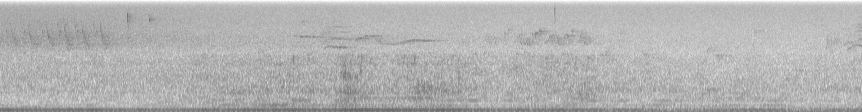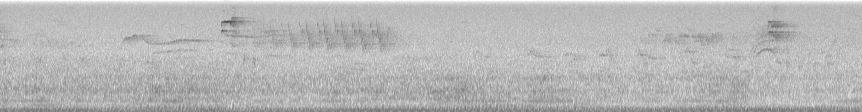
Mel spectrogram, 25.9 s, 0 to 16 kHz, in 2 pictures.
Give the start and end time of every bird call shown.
[0.00, 2.66] Ovenbird (Seiurus aurocapilla)
[0.00, 25.87] Eastern Wood-Pewee (Contopus virens)
[7.16, 9.06] Common Yellowthroat (Geothlypis trichas)
[16.06, 16.96] American Robin (Turdus migratorius)
[16.26, 19.26] Ovenbird (Seiurus aurocapilla)
[19.86, 24.96] American Robin (Turdus migratorius)
[22.26, 24.06] Common Yellowthroat (Geothlypis trichas)
[24.06, 24.56] Gray Catbird (Dumetella carolinensis)

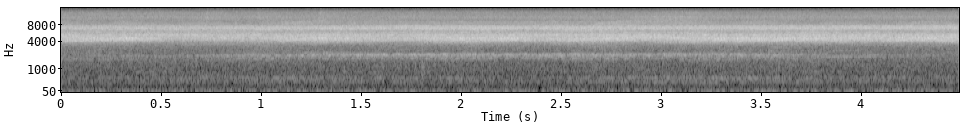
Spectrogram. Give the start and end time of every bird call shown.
[0.00, 4.09] Cinnamon-throated Woodcreeper (Dendrexetastes rufigula)
[0.00, 4.09] unidentified bird
[0.00, 4.49] Hauxwell's Thrush (Turdus hauxwelli)
[0.00, 4.49] Spot-winged Antshrike (Pygiptila stellaris)

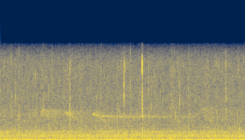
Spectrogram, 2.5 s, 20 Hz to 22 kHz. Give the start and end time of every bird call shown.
[0.28, 1.88] Red-winged Blackbird (Agelaius phoeniceus)

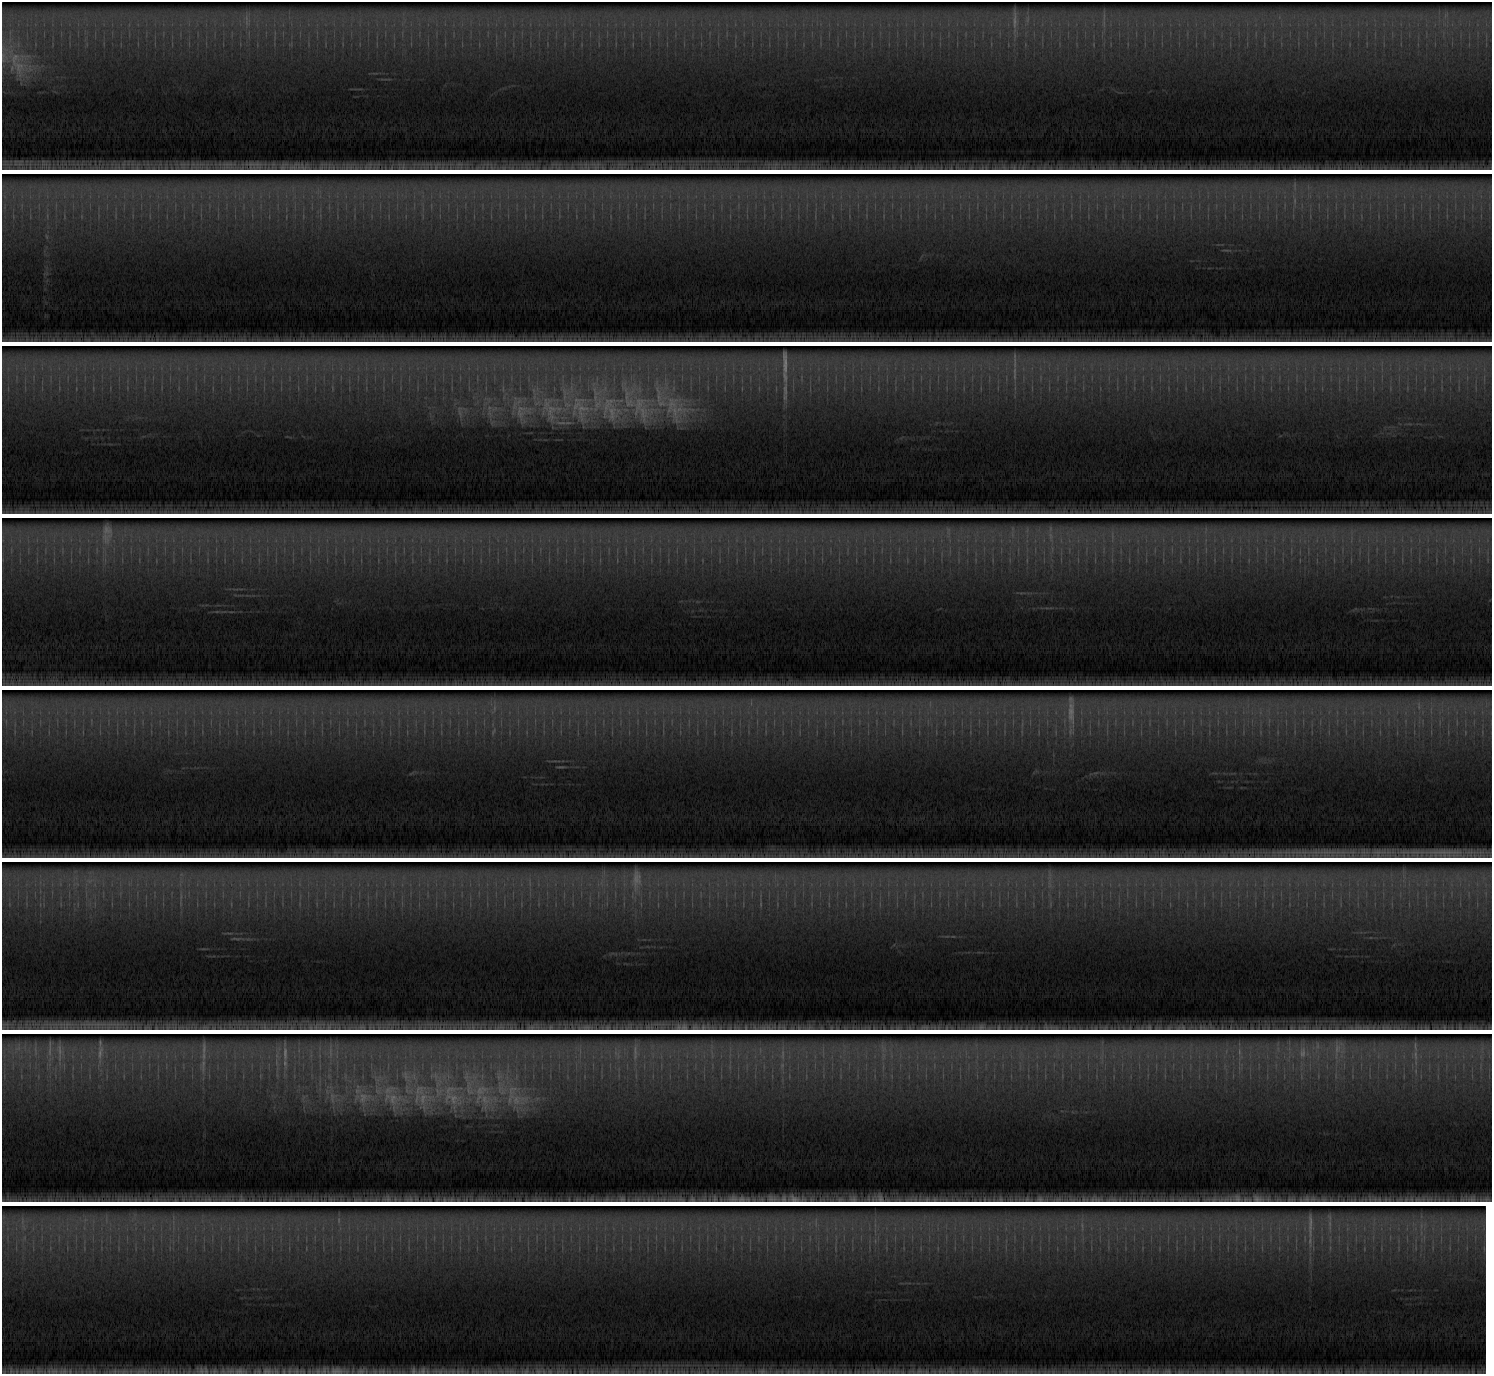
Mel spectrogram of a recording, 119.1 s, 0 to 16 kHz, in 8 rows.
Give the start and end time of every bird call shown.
[0.00, 0.76] Ovenbird (Seiurus aurocapilla)
[3.35, 4.05] Wood Thrush (Hylocichla mustelina)
[10.65, 12.15] American Robin (Turdus migratorius)
[26.66, 27.36] Wood Thrush (Hylocichla mustelina)
[30.45, 31.25] Wood Thrush (Hylocichla mustelina)
[31.86, 33.16] American Robin (Turdus migratorius)
[34.05, 37.16] Ovenbird (Seiurus aurocapilla)
[43.45, 44.35] Wood Thrush (Hylocichla mustelina)
[46.55, 47.45] Wood Thrush (Hylocichla mustelina)
[51.26, 51.95] Wood Thrush (Hylocichla mustelina)
[54.66, 55.66] Wood Thrush (Hylocichla mustelina)
[58.05, 58.76] Wood Thrush (Hylocichla mustelina)
[63.45, 63.95] American Robin (Turdus migratorius)
[64.75, 65.45] Wood Thrush (Hylocichla mustelina)
[69.36, 70.95] American Robin (Turdus migratorius)
[71.56, 72.36] Wood Thrush (Hylocichla mustelina)
[76.36, 77.25] Wood Thrush (Hylocichla mustelina)
[80.36, 81.25] Wood Thrush (Hylocichla mustelina)
[83.66, 84.45] Wood Thrush (Hylocichla mustelina)
[87.75, 88.56] Wood Thrush (Hylocichla mustelina)
[91.75, 95.06] Ovenbird (Seiurus aurocapilla)
[106.45, 107.16] Wood Thrush (Hylocichla mustelina)
[112.95, 114.06] Wood Thrush (Hylocichla mustelina)
[117.95, 118.75] Wood Thrush (Hylocichla mustelina)

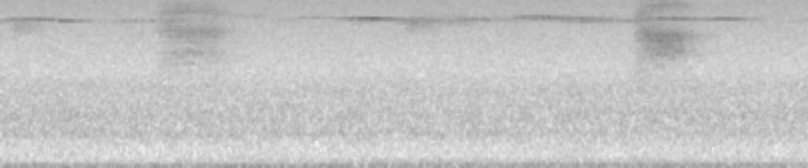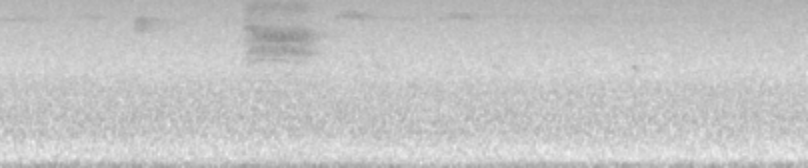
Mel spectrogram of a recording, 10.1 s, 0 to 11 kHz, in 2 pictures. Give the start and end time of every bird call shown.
[0.00, 5.01] Cedar Waxwing (Bombycilla cedrorum)
[0.00, 10.10] Gray Catbird (Dumetella carolinensis)

